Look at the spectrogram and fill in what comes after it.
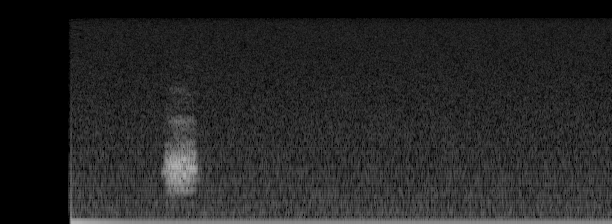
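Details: A red fox, recorded by a camera trap in the Colli Euganei Regional Park, Italy, gives a single short, harsh call against a steady background hiss.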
